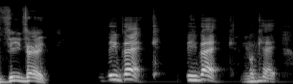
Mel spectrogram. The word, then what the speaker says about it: Vivek: and I liked Rhonda Sanchez uh with uh be back how do you pronounce her name babek uh I think he says Vivek be back be back okay well with him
